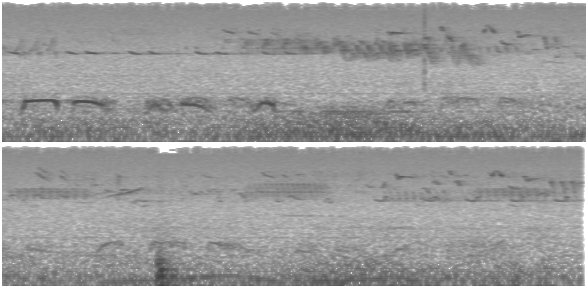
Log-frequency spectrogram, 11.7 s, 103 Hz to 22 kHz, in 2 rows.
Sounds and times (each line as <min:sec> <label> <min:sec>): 0:00.0 early morning birds 0:11.6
